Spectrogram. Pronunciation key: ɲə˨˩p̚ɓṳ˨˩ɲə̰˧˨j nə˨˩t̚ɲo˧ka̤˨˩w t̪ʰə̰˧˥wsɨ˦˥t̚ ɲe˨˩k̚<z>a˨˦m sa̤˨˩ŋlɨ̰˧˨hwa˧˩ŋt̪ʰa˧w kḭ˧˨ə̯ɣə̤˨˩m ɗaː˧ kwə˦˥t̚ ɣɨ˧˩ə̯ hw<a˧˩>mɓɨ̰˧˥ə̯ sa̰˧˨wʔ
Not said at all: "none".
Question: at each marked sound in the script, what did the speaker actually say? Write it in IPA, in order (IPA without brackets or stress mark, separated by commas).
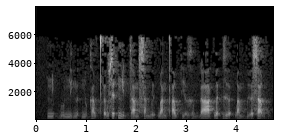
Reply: z, a˧˩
